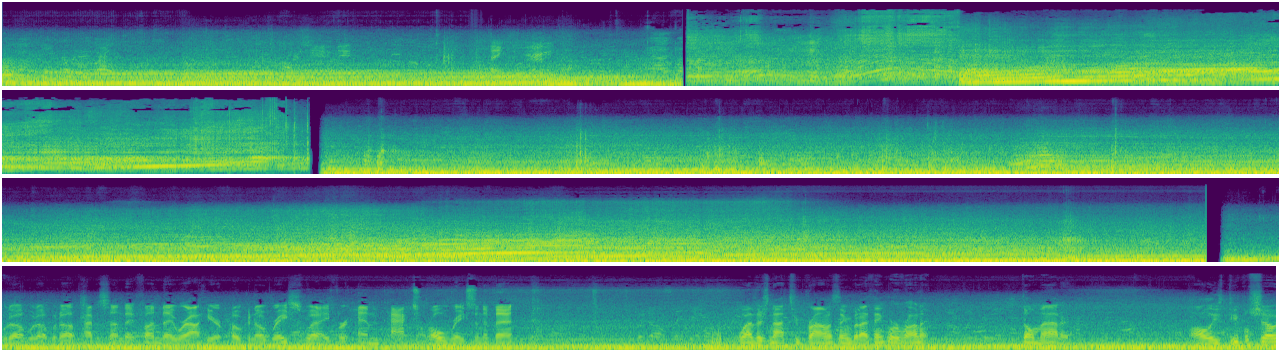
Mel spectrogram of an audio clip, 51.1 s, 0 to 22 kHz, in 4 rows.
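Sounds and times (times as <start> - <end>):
car engine droning in cabin: 0.0 - 7.0
car engines revving: 0.0 - 51.0.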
